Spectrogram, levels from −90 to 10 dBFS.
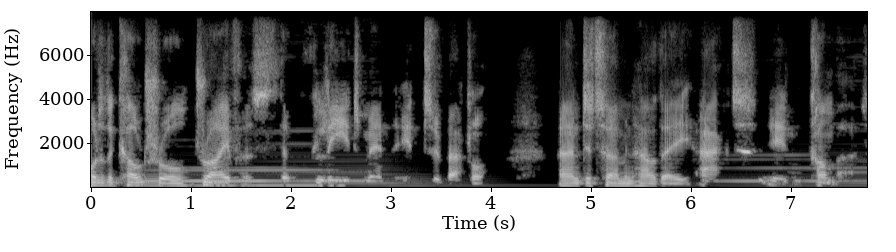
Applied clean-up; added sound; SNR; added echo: classical method spectral subtraction.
